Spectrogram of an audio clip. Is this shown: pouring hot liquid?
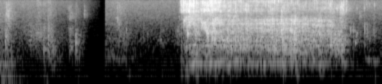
yes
